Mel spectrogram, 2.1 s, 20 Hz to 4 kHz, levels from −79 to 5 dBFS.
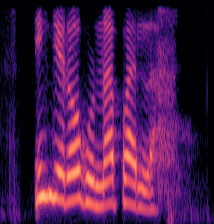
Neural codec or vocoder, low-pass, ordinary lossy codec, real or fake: codec, 16 kHz, 0.8 kbps, ZipCodec; 3.6 kHz; none; fake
